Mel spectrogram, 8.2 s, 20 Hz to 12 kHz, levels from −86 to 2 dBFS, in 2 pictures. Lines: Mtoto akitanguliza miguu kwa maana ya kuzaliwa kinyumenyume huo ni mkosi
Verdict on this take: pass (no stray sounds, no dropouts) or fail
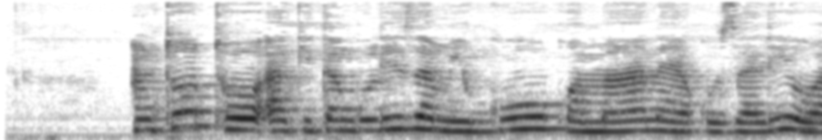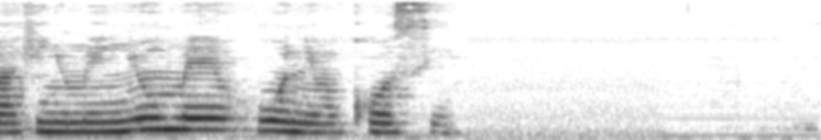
pass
